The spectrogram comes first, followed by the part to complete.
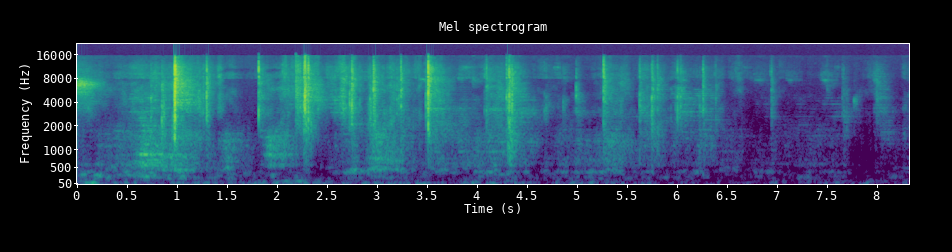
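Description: A paper bag being picked up and handled, crinkling and rustling in a string of sharp crackles that die away about six and a half seconds in.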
